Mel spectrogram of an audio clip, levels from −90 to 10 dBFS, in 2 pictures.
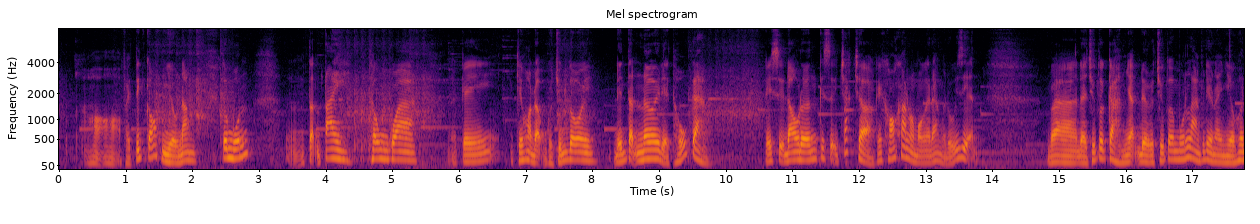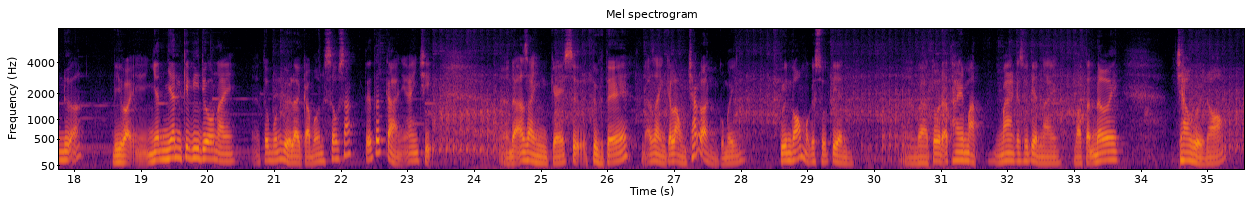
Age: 30-49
